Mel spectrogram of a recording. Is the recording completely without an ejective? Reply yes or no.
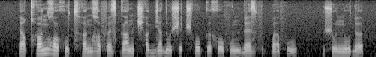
yes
